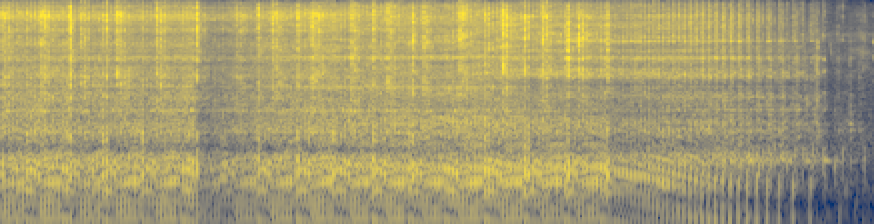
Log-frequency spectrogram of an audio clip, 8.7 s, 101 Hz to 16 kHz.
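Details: Craftsman 17-inch rear-tine tiller with 5hp horizontal Briggs engine, probably 1990s, runs at a steady, even putter, then slows and dies out at shutdown; runs normally after a new carb diaphragm, though a tiny fuel leak remains.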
